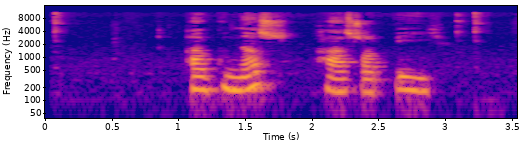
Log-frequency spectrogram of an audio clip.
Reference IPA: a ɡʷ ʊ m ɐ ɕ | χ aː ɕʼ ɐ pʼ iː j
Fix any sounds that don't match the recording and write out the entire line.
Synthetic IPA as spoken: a ɡʷ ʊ n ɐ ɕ | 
